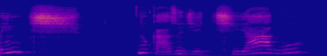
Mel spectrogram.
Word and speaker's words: Tiago: TS, no caso de Tiago, noite, ok? E o som é o mesmo que você tem no italiano quando você diz tchau, ok?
